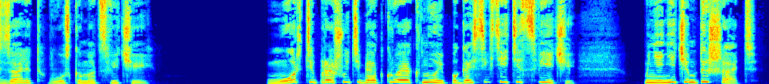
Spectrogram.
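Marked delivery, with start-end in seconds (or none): 2.7-7.6 put-on high, loud childish pleading; squeaky girl's voice. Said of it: "Меня пугал мой голос".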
